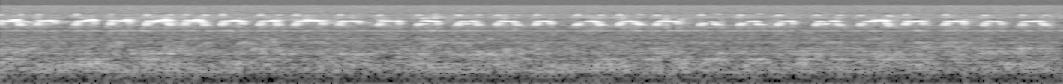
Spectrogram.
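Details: Pallid swift at a nest site in a drum at Esclavas de Jerez, Jerez de la Frontera, where one nest holds two eggs beside a parent and two others hold well-grown chicks; rapid, steady series of short, high chirps, about four per second, over a faint low hum.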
